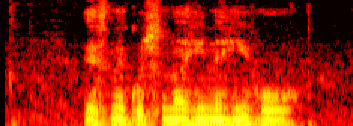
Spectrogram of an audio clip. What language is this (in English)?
Urdu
